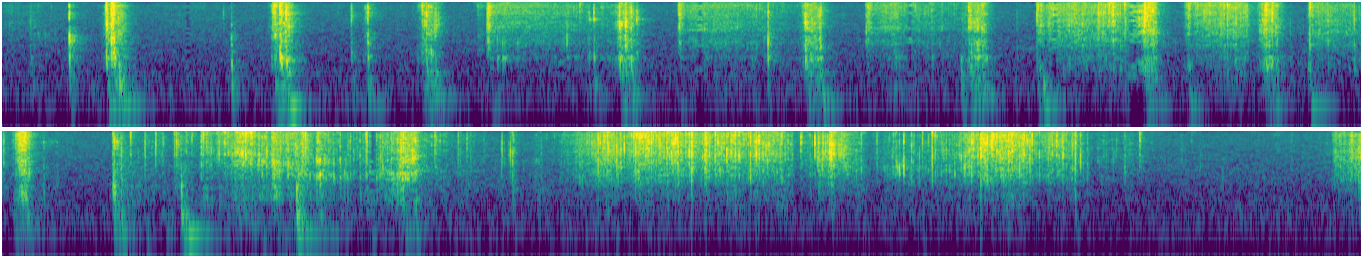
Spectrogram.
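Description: Fingers poke and press into slime with sharp, wet pops.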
